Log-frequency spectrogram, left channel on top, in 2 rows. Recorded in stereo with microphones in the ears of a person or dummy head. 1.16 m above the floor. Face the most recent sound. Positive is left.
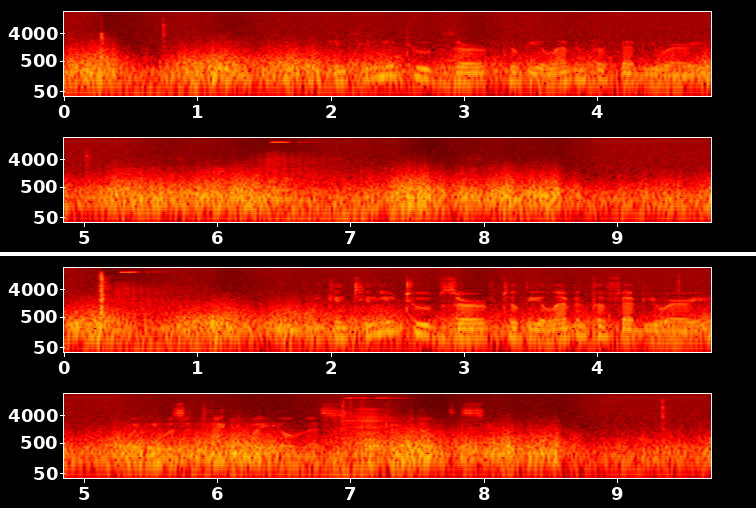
turn(degrees=-70)  # may be behind; listen again after turning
